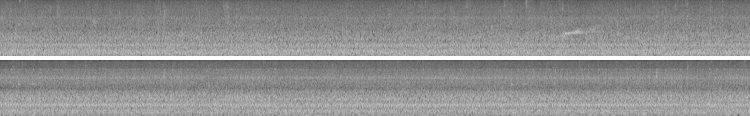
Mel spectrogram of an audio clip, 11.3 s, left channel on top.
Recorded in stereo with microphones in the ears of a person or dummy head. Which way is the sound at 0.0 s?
40° right (ahead or behind).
